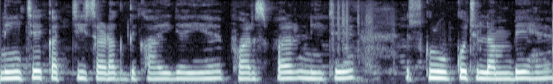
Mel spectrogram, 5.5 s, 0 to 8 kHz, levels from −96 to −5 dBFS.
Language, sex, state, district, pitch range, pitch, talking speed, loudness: Hindi, female, Chhattisgarh, Bilaspur, 210-225 Hz, 220 Hz, 130 wpm, -16 LUFS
